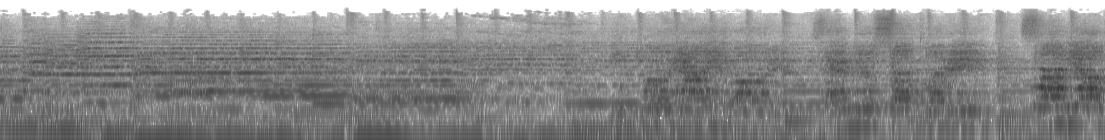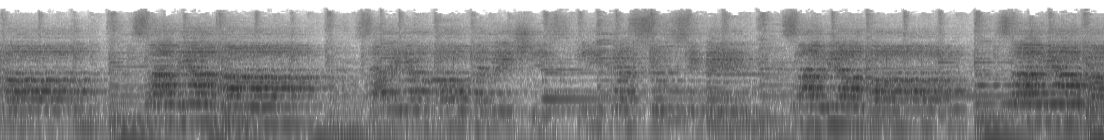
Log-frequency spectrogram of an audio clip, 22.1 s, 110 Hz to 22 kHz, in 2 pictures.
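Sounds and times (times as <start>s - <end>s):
mixed choir singing a hymn: 6.0s - 22.0s.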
